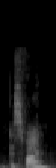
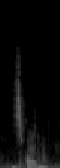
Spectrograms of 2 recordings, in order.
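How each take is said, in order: First: Tense fine. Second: Soft, dropped, giving up; quiet resigned fine. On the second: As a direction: say it low to yourself, letting go. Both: Real, not acted.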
